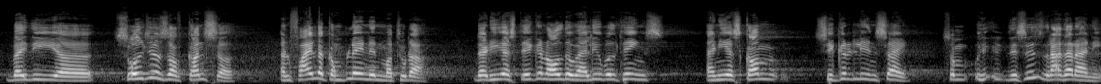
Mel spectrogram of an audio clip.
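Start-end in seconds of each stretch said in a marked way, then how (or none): none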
